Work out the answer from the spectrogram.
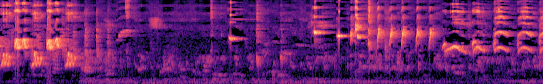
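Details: White-rumped shama agitated by a played sound: two loud mellow whistles open, a long quieter stretch of scattered faint notes follows, then a fast series of sharp high chips building in intensity.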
